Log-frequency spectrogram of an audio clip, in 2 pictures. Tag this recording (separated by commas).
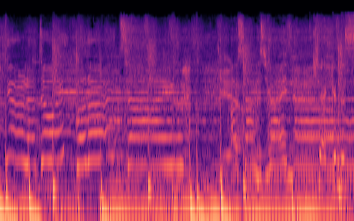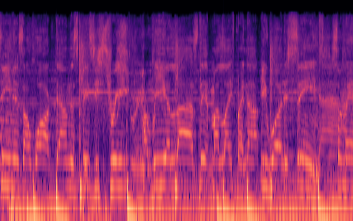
Background music, Music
